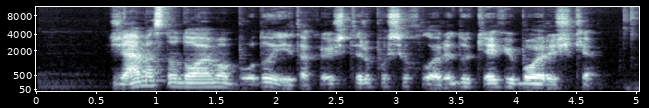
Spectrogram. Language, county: Lithuanian, Vilnius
